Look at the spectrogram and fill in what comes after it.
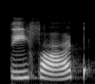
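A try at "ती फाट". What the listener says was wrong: Yes.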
